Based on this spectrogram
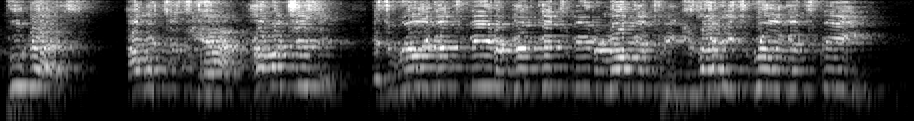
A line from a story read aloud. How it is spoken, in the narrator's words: right away I yelled out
